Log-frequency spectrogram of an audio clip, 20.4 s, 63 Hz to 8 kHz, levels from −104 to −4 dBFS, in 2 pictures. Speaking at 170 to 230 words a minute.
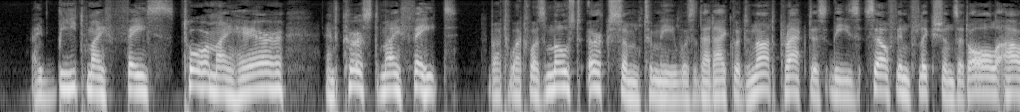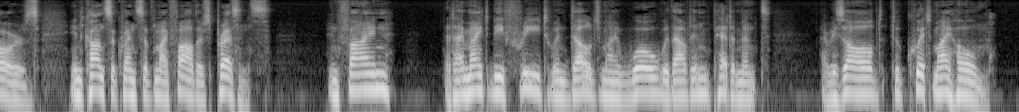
No: average, 160 wpm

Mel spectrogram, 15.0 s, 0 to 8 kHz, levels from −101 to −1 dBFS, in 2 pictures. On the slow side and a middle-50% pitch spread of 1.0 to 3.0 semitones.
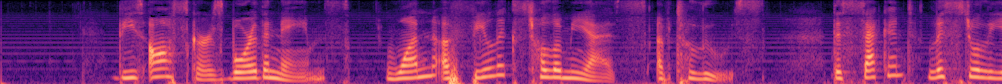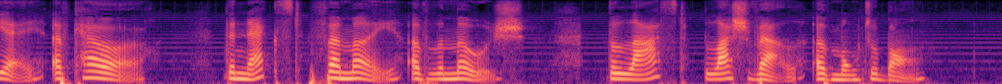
No: slow, 105 wpm; average, 4.0 semitones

